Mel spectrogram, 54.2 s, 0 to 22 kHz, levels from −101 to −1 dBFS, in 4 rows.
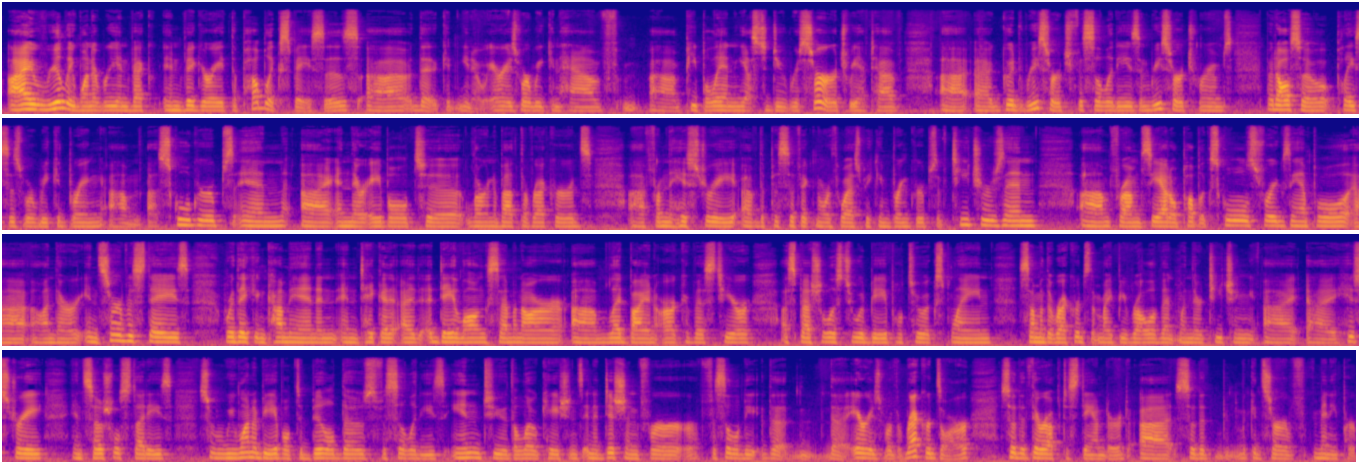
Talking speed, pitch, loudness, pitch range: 185 wpm, 145 Hz, -28 LUFS, 140-155 Hz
